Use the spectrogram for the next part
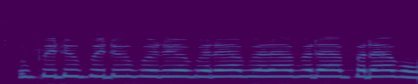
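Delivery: fast singsong rewind noise. Pretend. Going back in time with a silly rewind singsong. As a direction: patter it like a tape rewinding.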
